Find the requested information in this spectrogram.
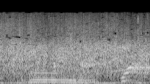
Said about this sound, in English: So, well done. You get a round of applause, a virtual round of applause.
